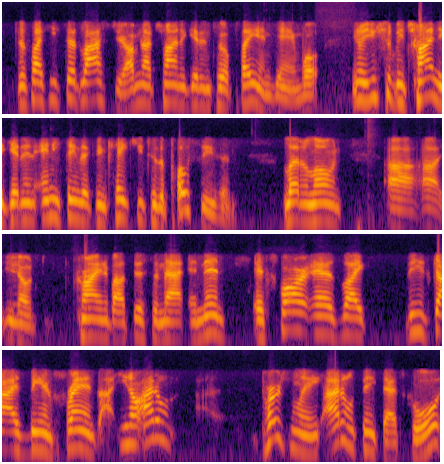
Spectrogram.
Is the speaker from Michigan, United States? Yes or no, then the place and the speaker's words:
yes; Detroit, Michigan, United States; now in Walnut Creek, United States; I'm born and raised in Detroit, Michigan. Live out here in Walnut Creek, loving the Bay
